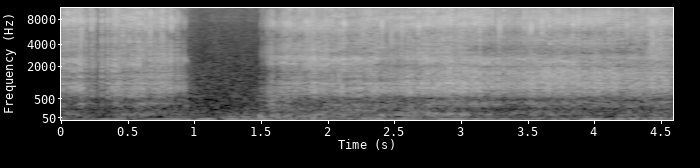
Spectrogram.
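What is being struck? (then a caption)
Silicone honeycomb trivet mat. A soft toothbrush brushes across a thin, solid, round blue silicone honeycomb trivet mat. It makes a steady, bright, scratchy rasp with a faint low rumble underneath. The sound pauses briefly near the one-second mark and then continues evenly to the end.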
